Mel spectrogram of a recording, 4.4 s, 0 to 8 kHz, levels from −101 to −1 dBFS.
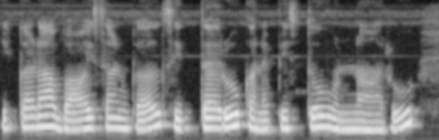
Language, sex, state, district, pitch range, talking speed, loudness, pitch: Telugu, female, Karnataka, Bangalore, 160-190 Hz, 95 wpm, -16 LUFS, 170 Hz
